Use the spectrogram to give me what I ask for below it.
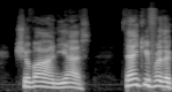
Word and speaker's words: Siobhan: Siobhan, yes. Thank you for the correct pronunciation.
